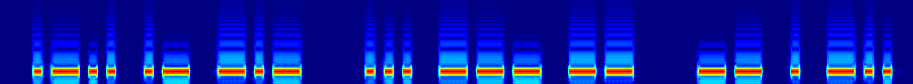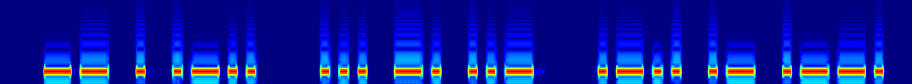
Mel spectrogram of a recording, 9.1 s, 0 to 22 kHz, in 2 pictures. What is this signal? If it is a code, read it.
Morse code, heard as a keyed tone, about 26 wpm, 600 Hz. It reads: LAK SOM MED MEL SNU LAP
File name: Korte ord DK 26wpm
